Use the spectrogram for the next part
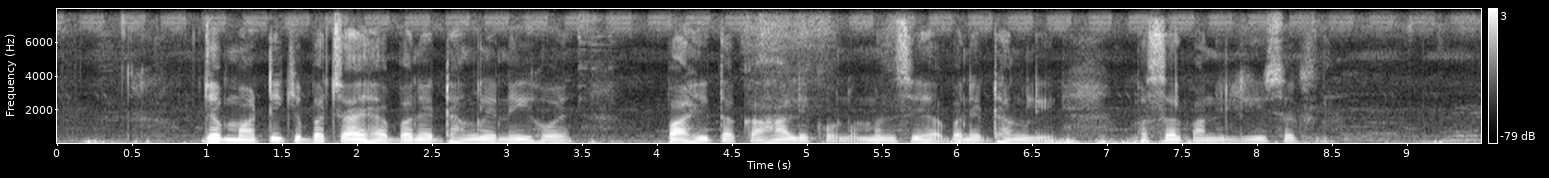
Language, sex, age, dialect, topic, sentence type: Chhattisgarhi, male, 25-30, Central, agriculture, statement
